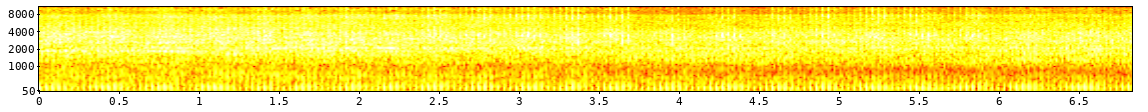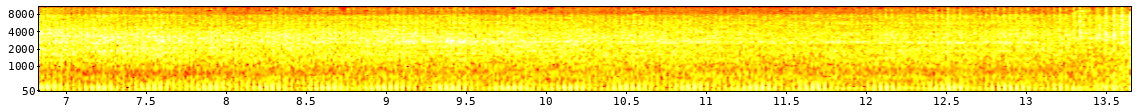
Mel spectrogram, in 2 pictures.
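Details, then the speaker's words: 1997 Craftsman II 30" rear-engine riding mower, 13.5 hp Tecumseh engine, another test run mowing after repairs: steady, even drone holding speed without surging, knocking or rattles; quiet, no vibration. Normal running. "yeah I know it probably doesn't look like much but this thing Ms great it's nice and quiet there's no vibration"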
